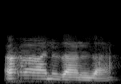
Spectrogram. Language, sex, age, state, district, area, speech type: Kashmiri, male, 30-45, Jammu and Kashmir, Bandipora, rural, conversation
